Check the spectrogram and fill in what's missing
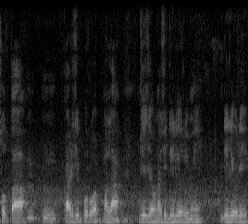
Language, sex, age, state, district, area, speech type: Marathi, male, 18-30, Maharashtra, Yavatmal, rural, spontaneous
